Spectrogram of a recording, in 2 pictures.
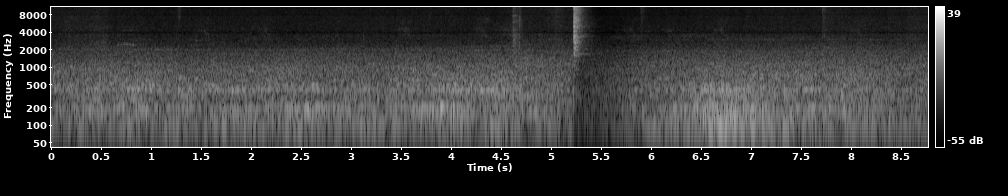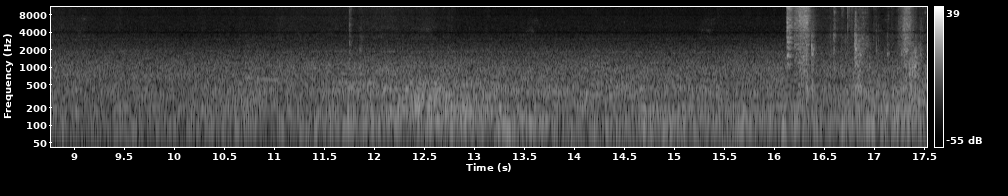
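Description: Steady low outdoor rumble with slow swells, broken by one sharp click about five seconds in.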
